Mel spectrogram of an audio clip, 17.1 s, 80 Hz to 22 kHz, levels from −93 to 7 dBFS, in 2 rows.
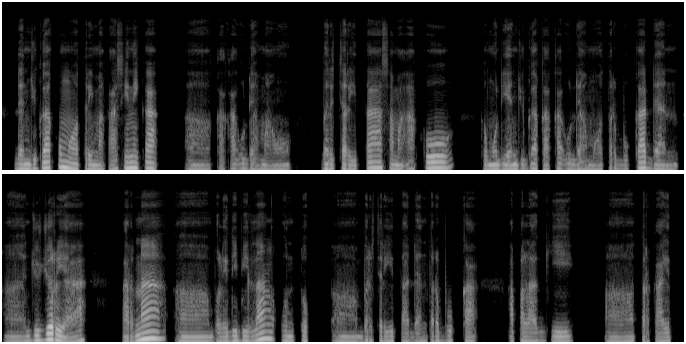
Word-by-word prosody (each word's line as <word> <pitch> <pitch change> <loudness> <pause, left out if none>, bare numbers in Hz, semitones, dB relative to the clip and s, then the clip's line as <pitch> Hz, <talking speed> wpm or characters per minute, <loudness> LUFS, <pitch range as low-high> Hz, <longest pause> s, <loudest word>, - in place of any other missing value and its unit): dan 110 -1 0
juga 135 +5 +3
aku 150 +2 +4
mau 120 -4 +5
terima 100 -4 -2
kasih 105 +6 -1
nih, 135 0 +5
Kak, 130 -3 +2 0.4
eee, 100 -1 -6
Kakak, 105 +4 -9
udah 110 -5 -7
mau, 100 +1 -6 0.4
bercerita 110 +5 0
sama 100 -2 -3
aku, 135 - +4 0.4
kemudian 105 0 0
juga 110 +2 -4
Kakak, 110 +3 -7
udah 105 -4 -6
mau 95 +1 -7
terbuka 105 +6 -2
dan, 100 -3 -4
eee, 105 -1 -5
jujur 120 +5 +8
ya, 110 +3 +3 0.5
karena, 150 +11 +7 0.2
eee, 105 0 0
boleh 100 +1 -2
dibilang 115 +9 +3
untuk, 110 0 -4 0.3
eee, 105 -1 -5
bercerita 110 -2 -6
dan 100 +1 -8
terbuka, 105 -1 -6 0.4
apalagi, 105 +1 -3 0.4
eee, 100 0 -5
terkait, 100 +1 -5
105 Hz, 130 wpm, -31 LUFS, 100-115 Hz, 0.5 s, jujur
